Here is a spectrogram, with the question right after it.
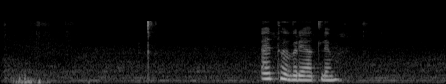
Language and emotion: Russian, neutral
